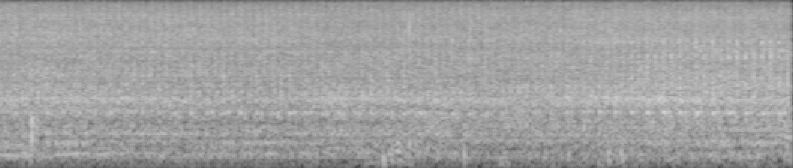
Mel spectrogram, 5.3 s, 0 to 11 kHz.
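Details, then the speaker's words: Opel C20NE inline-four petrol engine, 429,211 km, completely cold start, bonnet open: fast light ticking from the top of the engine over a hissy idle as the hydraulic lifters clatter, before a Wynn's lifter additive is tried. "сейчас открою капут за еду двигатель чтобы послушать можно было как тарабанят гидрокомпенсаторы при запуске на холодную мотор абсолютно холодный не заводился"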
